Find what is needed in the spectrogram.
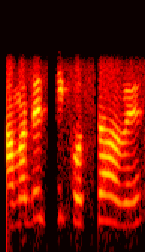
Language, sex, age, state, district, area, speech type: Bengali, female, 30-45, West Bengal, Birbhum, urban, conversation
